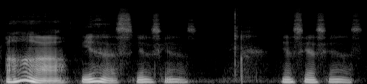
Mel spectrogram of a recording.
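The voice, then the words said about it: Jeff Goldblum impression, enthusiastic agreeing. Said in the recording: “another impression, Jeff Goldblum, but I can only do Jeff Goldblum enthusiastically agreeing with you”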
